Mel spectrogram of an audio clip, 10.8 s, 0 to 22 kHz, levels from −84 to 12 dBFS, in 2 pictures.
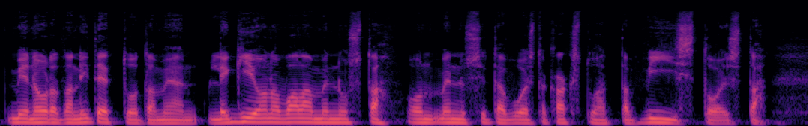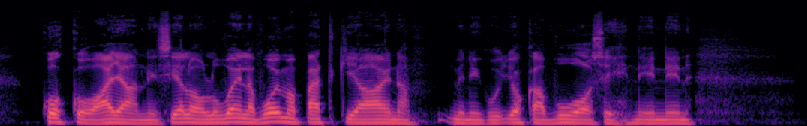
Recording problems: none

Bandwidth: 15 kHz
